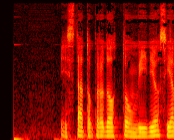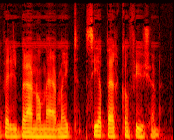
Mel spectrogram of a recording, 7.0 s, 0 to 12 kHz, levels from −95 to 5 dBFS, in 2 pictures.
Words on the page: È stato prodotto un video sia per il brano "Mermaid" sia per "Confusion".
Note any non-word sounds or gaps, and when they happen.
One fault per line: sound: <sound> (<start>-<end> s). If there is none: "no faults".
no faults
